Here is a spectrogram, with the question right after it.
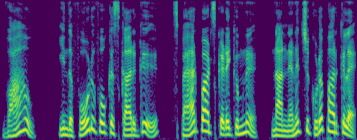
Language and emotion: Tamil, surprised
